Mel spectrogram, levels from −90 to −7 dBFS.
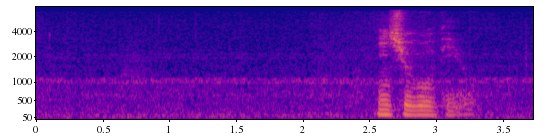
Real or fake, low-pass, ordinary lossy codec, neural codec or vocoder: real; 7.2 kHz; MP3, 64 kbps; none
